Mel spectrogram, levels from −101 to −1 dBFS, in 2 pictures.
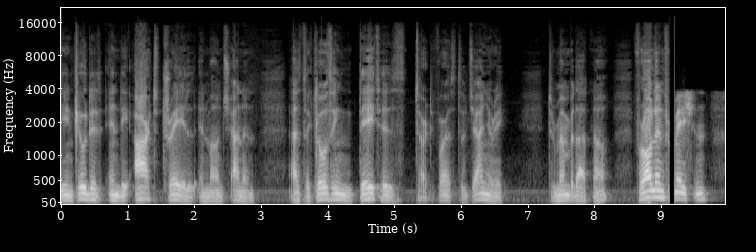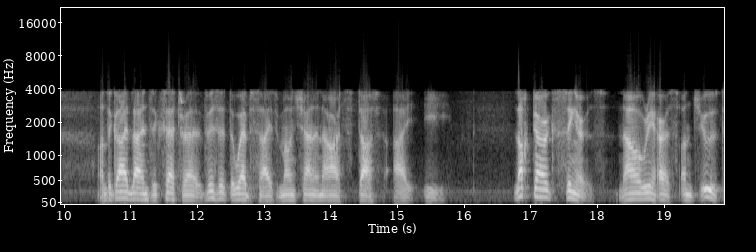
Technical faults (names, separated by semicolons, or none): input switched to a poorer device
